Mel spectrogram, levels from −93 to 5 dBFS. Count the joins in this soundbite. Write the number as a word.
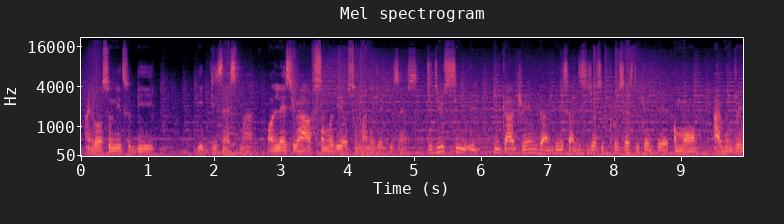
one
